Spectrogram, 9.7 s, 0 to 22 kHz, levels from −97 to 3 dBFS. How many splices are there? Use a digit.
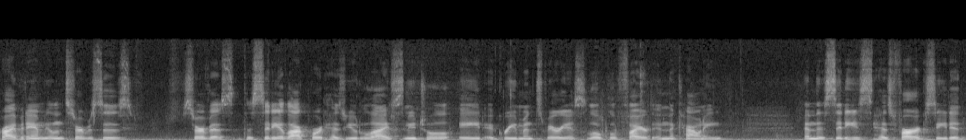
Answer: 4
